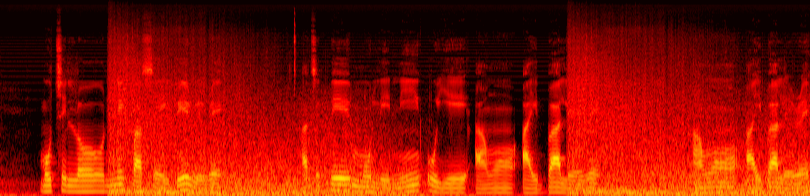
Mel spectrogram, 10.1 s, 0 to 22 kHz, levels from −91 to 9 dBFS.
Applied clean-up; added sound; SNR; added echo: none; Boom; 4 dB; none.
